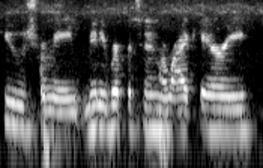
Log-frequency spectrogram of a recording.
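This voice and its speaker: A woman who sings, talking casually as an interview guest, soft-spoken with bursts of laughter. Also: level tone, moderate pace, slight background noise, low-quality recording. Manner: soft-spoken, breaks into laughter and high mimicry. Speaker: singer guest.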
